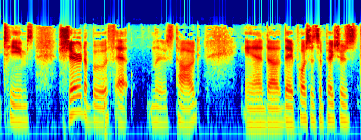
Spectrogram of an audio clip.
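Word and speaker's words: LinuxTag: Linux Tag, okay. – I can't remember it. – Here it's Linux. We use the Linux pronunciation, but Tag, of course, is the German word for day.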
